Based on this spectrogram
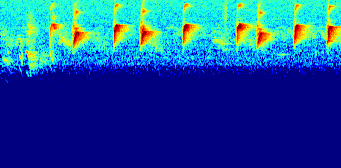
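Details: Goldfinch singing in the wild: a short burst of soft twittering, then clear, piercing high chips spaced about three to a second, each bright and slightly falling.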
